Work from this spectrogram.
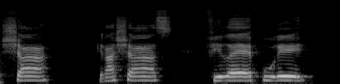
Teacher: a última sílaba é a tônica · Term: oxítonas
